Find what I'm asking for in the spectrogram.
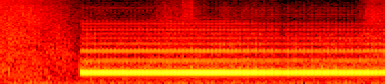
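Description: After a brief hiss, a loud, steady electronic telephone tone switches on as a phone number is dialed and holds unbroken to the end, with no talking over it.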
